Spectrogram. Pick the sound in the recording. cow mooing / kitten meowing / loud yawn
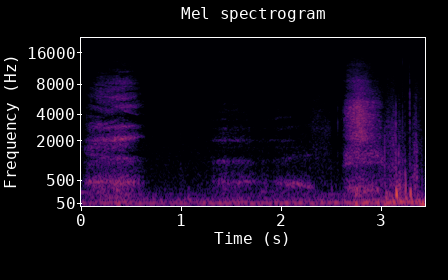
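loud yawn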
